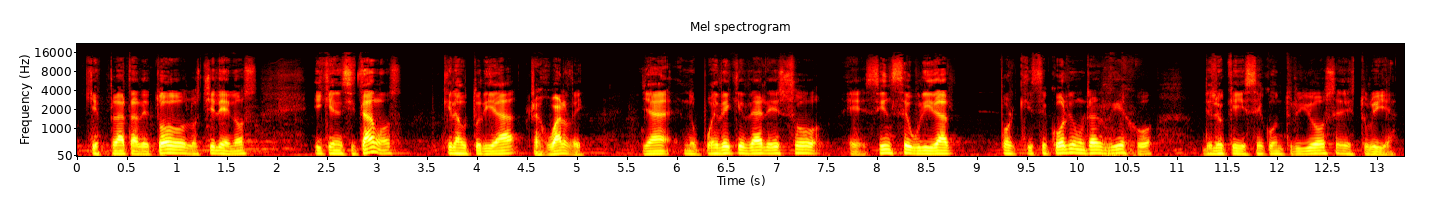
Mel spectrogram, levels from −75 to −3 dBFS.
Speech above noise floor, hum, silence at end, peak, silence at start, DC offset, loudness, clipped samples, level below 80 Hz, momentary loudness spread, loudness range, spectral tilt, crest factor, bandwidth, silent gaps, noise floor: 26 dB; none; 0.1 s; 0 dBFS; 0 s; under 0.1%; -18 LUFS; under 0.1%; -40 dBFS; 13 LU; 2 LU; -5.5 dB/octave; 18 dB; 16 kHz; none; -43 dBFS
